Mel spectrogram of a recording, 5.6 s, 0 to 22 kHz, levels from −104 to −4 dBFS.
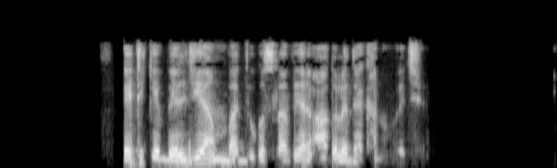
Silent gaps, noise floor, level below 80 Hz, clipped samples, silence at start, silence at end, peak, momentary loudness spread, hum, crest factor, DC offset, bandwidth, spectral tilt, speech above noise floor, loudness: none; under -90 dBFS; -60 dBFS; under 0.1%; 1.25 s; 1.4 s; -2 dBFS; 7 LU; none; 20 dB; under 0.1%; 8.2 kHz; -3 dB/octave; over 72 dB; -18 LUFS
